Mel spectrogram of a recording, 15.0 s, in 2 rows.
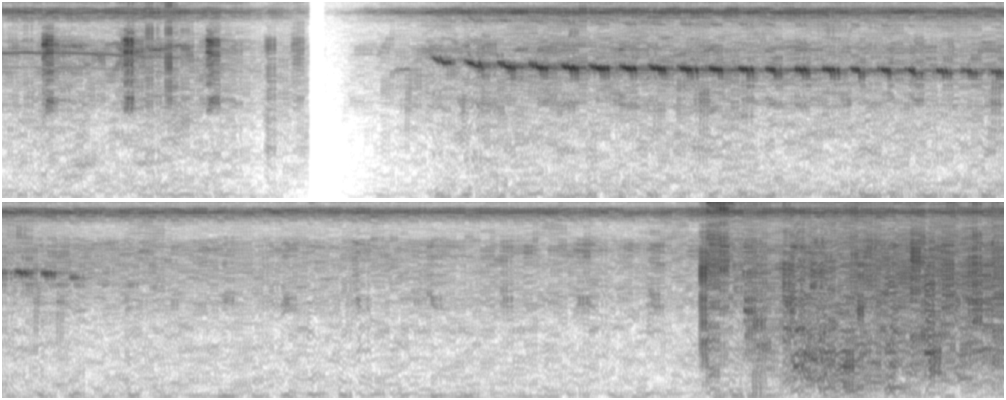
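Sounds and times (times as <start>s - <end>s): high insect drone: 2.9s - 15.0s.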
